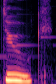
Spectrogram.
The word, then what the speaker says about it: Doc: Doc is actually pronounced Duke.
